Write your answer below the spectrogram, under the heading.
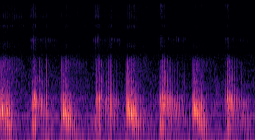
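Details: Gentle purring from a lazy domestic pet cat, around eight short rumbling pulses separated by quieter pauses, a soft breath-driven rhythm.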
